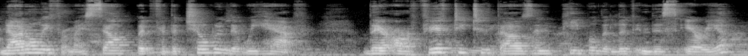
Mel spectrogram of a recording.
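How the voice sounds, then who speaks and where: Very wide pitch swings mark this woman's voice. Audible room echo and noticeable background noise are present. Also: fairly low pitch for a woman, moderate pace. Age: 70s. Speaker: community advocate. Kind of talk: public testimony speech.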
